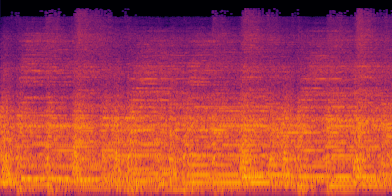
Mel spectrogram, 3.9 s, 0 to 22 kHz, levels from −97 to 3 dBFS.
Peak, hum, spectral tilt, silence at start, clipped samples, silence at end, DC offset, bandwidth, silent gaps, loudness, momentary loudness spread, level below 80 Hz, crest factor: -4 dBFS; none; -4.5 dB/octave; 0 s; under 0.1%; 0 s; under 0.1%; 19 kHz; none; -17 LUFS; 2 LU; -40 dBFS; 14 dB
